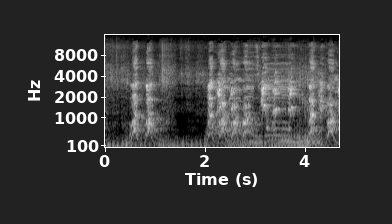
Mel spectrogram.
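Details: Sanji, a blue-line Shih Tzu out on a sidewalk in San Carlos City, Pangasinan, lets out strings of high, clipped yaps against a steady hum of street noise.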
